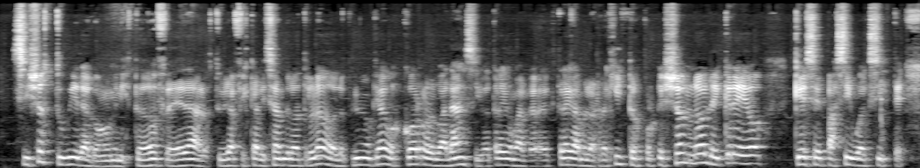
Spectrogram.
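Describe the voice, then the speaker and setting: A man rattles along at a very fast pace with hardly any pauses, his fairly high pitch showing ordinary variation. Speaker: public accountant, tax advisor. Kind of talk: podcast monologue on tax.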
